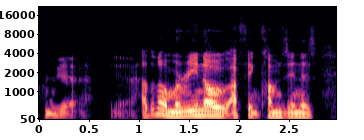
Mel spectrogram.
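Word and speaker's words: Merino: this guy's name because people keep on saying I'm saying Mourinho. I'm not saying Mourinho. I'm saying Marino.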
